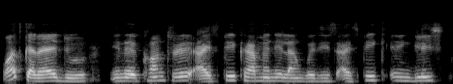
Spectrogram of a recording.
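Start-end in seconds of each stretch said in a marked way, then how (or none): none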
